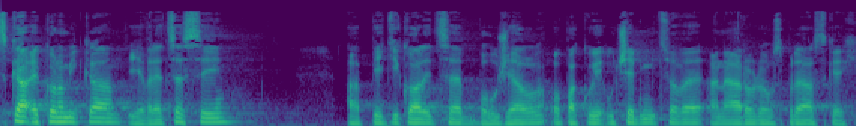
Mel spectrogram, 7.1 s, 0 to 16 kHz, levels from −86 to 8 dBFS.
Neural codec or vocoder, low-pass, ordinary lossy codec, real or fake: none; 14.4 kHz; MP3, 48 kbps; real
